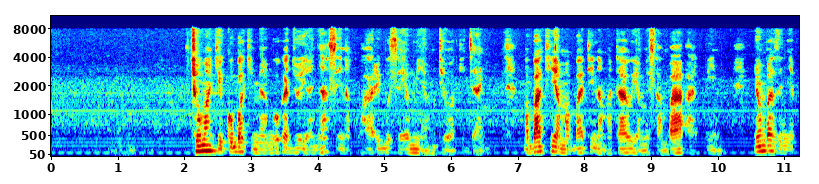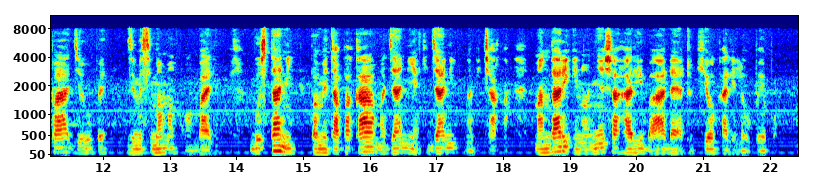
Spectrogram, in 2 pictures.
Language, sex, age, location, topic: Swahili, male, 25-35, Nairobi, health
